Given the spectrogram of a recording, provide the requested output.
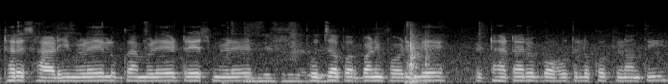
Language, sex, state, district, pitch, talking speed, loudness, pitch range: Odia, female, Odisha, Khordha, 175 Hz, 135 wpm, -16 LUFS, 170-180 Hz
